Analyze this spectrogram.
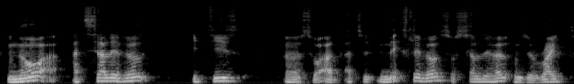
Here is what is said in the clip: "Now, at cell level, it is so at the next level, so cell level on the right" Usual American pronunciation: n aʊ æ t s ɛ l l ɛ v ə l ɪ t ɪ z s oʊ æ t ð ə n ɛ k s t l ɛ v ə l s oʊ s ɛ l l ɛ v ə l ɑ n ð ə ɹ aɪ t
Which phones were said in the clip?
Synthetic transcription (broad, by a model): n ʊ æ t s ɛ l l ɛ v ə l ɪ t ɪ z s oʊ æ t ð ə n ɛ k s t l ɛ v ə l s oʊ s ɛ l l ɛ v ə l ɑ n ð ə ɹ aɪ t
